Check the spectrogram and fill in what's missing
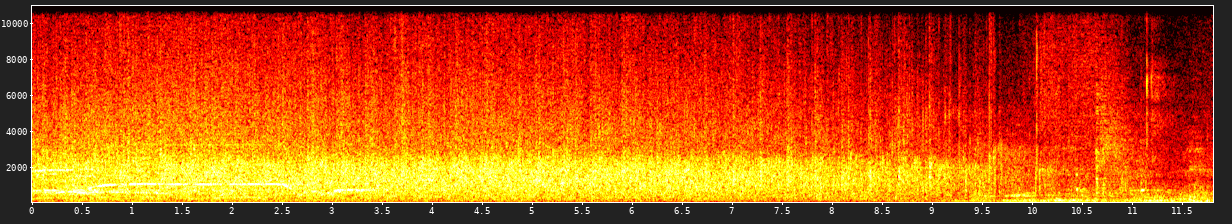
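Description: A graduation audience of seniors, families and guests at a high school ceremony breaks into loud, sustained applause, a dense roar of clapping that holds steady then tapers slightly near the end.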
